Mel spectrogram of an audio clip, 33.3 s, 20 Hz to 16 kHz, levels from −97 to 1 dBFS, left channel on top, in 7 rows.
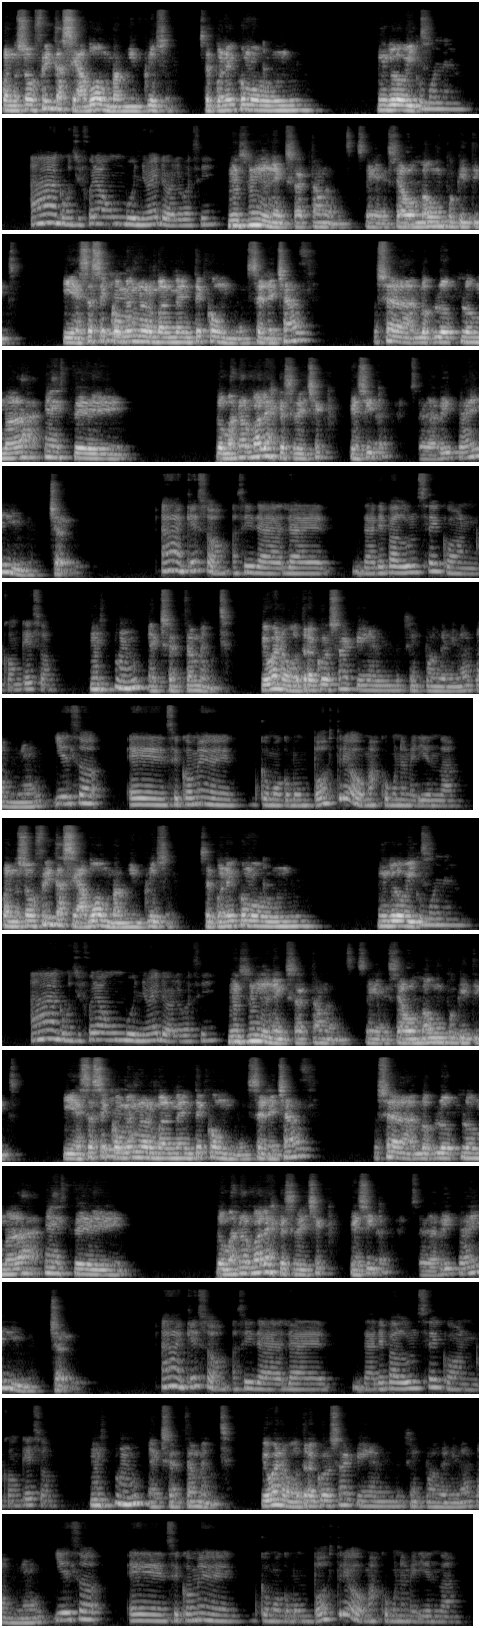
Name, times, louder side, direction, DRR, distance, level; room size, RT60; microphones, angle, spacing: voice 1, 0.0-1.7 2.0-3.1 3.7-4.2 7.0-9.6 10.1-12.6 13.3-15.5 16.4-17.5 17.8-18.1 18.5-19.8 24.7-26.0 26.4-29.0, left 2 dB, 85° left, 0.9 m, -28 dB
voice 2, 4.2-4.7 5.0-6.9 8.7-9.3 10.5-10.9 12.1-12.3 20.7-24.4 29.1-29.6 29.9-33.2, left 2 dB, 20° left, 0.5 m, -38 dB
2.5 x 2.3 x 2.5 m
head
